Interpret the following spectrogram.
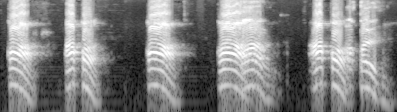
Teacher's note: using base of tongue touching the soft part of palates and make thick sound for cough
